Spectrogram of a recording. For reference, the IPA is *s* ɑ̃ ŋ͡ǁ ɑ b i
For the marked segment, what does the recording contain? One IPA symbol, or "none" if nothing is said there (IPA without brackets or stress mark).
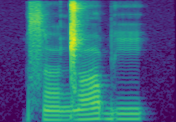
s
